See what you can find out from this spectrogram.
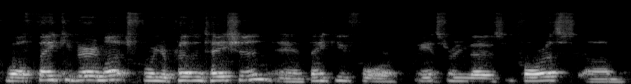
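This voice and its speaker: Very muffled, higher-pitched man chairing a hearing. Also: a little slow, dark tone. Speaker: board chair running a hearing. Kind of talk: formal questioning at a public meeting. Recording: dull echoey room, distant mic.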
